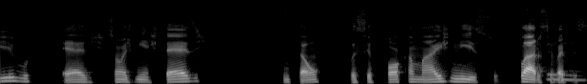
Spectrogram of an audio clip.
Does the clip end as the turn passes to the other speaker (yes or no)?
no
